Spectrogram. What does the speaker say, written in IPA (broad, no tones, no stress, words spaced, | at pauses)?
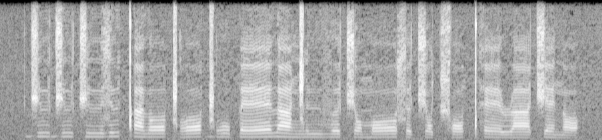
d͡ʒɨːd͡ʒɨːt͡ʃɨːzɨː ǃaðɔːɡ͡ǁɔːɡ͡ǁoː pɛː ðaŋ͡ǁɨː vət͡ʃɔ mɔːsə t͡ʃɔt͡ɕʰɔǃʰɛː ɹaːt͡ʃɛnɒ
